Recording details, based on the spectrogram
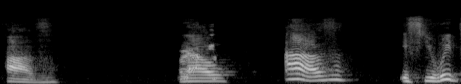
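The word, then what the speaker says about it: אב: So when you put those two together, it's numerical value 2, and you put those two together, you get a sound Av, pronounced Av.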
